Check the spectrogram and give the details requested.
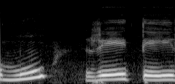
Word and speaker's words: मूरत: Meme वाव मो भी होता है मगर यहाँ हम पेश लगा के पढ़ेंगे। मीम वाव मू, रे ते रत, मूरत।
